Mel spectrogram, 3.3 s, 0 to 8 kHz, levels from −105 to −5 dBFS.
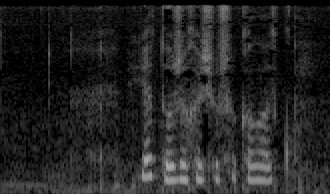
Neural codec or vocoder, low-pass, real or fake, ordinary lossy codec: none; 7.2 kHz; real; MP3, 32 kbps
